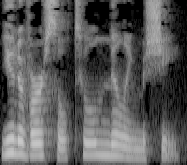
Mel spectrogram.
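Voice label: "Universal tool milling machine", English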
